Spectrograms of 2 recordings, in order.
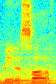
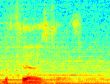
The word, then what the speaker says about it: Bethesda: Was it Betasoft? I'm pronouncing it wrong. Vista. Vista, thank you. Bethesda.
